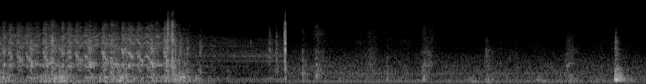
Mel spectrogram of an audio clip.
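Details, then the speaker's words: Ford 6.0 Power Stroke diesel, 200,000 miles, cold start on a 50-55°F day without the block heater plugged in: about two seconds of labored, uneven cranking, then a few scattered clicks, struggling to fire. "This is what a 200,000-mile Power Stroke sounds like when you try to start it without plugging it in."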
